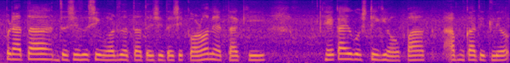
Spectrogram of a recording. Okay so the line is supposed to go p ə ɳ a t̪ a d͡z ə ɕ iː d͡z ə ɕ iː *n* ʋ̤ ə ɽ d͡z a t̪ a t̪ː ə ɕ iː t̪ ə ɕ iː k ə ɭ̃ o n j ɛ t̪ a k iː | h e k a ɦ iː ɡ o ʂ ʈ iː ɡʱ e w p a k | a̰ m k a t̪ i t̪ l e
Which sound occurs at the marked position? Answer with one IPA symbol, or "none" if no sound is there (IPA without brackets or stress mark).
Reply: none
